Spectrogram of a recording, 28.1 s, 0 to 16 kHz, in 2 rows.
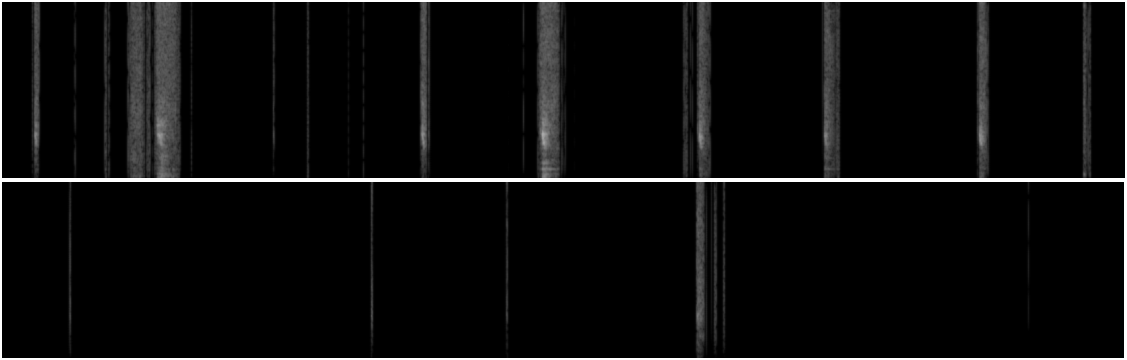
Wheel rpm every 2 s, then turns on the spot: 0, 0, 0, 0, 0, 0, 0, 0, 0, 0, 0, 0, 0, 0.
none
